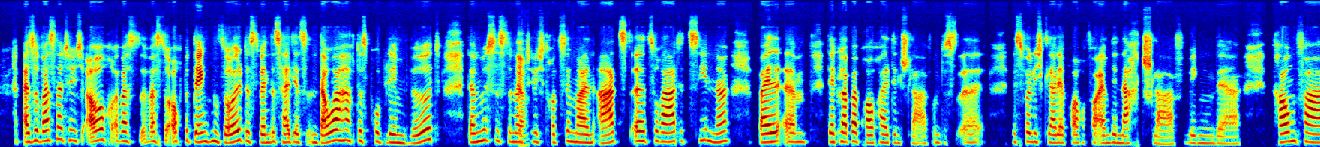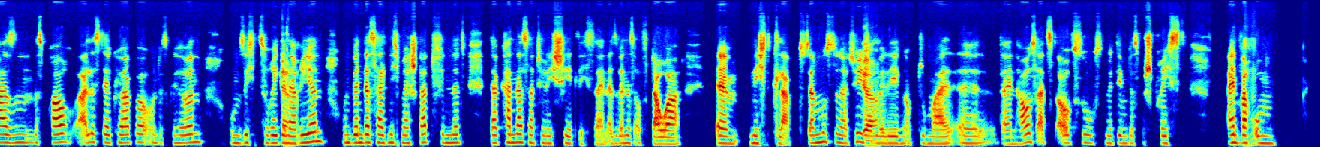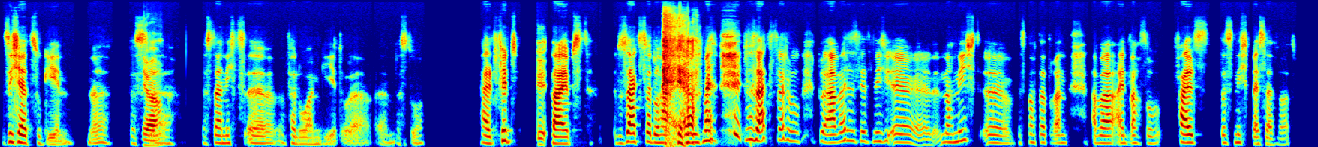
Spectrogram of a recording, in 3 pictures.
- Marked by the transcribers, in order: other background noise; tapping; laughing while speaking: "Ja"; laughing while speaking: "meine"
- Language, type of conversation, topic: German, advice, Warum kann ich trotz Müdigkeit nicht einschlafen?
